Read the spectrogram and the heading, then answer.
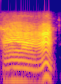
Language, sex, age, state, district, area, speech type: Gujarati, male, 18-30, Gujarat, Surat, urban, conversation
